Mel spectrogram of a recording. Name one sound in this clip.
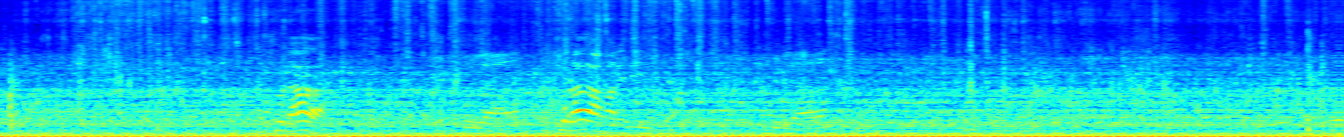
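A boat engine throbs steadily and loudly.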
